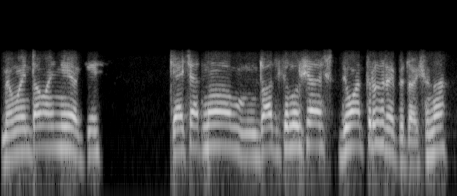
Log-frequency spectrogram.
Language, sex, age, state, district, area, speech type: Kashmiri, male, 18-30, Jammu and Kashmir, Srinagar, urban, conversation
